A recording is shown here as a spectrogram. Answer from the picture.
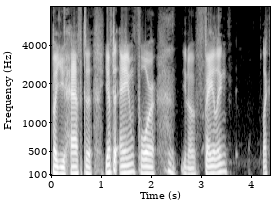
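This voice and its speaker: A man with a New Zealand accent speaks at a moderate pace with fairly even intonation, the sound dry and close with no echo on a very clean recording over a silent background. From New Zealand (Taranaki), immigrant from Pakistan. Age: 20s. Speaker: psychology content creator, former personal trainer teacher. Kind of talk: casual podcast chat.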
